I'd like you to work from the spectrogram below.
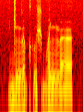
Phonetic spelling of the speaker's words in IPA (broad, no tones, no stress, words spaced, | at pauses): ɟəɲlœkʷʼiʃ bʌɲ mœ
